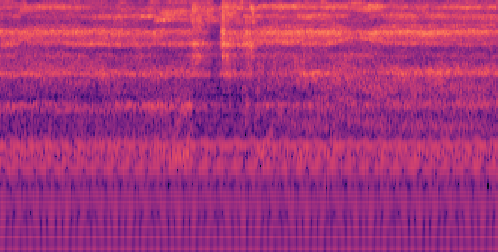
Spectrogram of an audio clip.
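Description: Steady hiss with a constant low motor hum and a brief rustle; a nebulizer running.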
